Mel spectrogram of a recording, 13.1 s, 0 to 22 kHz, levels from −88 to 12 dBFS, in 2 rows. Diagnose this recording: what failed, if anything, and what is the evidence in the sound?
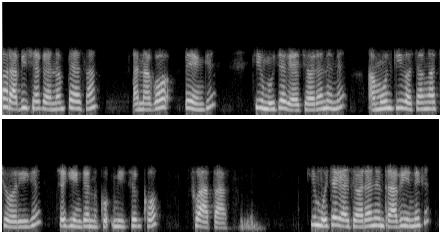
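The speech sounds narrow and slightly rough and synthetic for the whole clip, with nothing below about 200 Hz or above 3.6 kHz. This is G.729 codec damage at the codec stage, and the texture points to an 8 kbit/s coder. G.729 does not send the waveform. It rebuilds each 10 ms frame from a vocal-tract filter, a pitch predictor and a few pulses, which produces this plainly audible coarse, buzzy character.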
